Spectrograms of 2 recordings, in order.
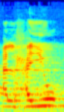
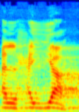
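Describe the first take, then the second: First: The word ends with an u vowel. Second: The word ends with an a vowel. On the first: "dibaca dengan baris dhammah ataupun baris depan" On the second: "dibaca dengan baris atas"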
